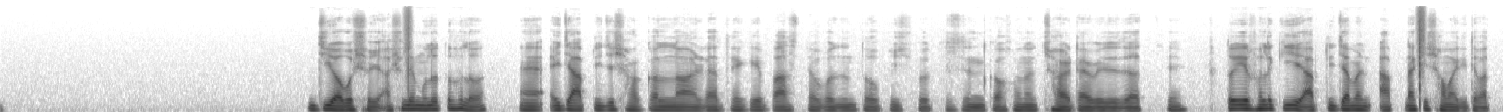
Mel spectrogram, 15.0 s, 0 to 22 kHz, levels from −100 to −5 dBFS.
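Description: A speech recording with two short bursts of static, at 4.02 to 4.13 s and again at 14.14 to 14.27 s, each a brief swish lasting about a tenth of a second. These are wireless microphone noise hits: the analogue FM radio link faded momentarily as reflected signals cancelled, letting receiver noise rise over the speech. From 6.17 to 11.91 s the pace abruptly drops to about 0.63 times normal speed while the pitch holds steady, so the speech drags. This is likely a time-stretched section, where software lengthened the passage by repeating short fragments to keep the pitch unchanged.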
